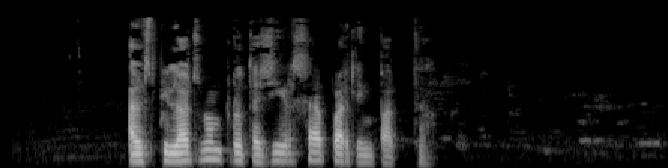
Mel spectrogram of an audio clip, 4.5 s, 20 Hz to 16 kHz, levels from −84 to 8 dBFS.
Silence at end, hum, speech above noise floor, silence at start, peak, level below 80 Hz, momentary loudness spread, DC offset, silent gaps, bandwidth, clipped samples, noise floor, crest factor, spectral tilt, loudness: 1.6 s; none; 46 dB; 0.85 s; -2 dBFS; -70 dBFS; 11 LU; under 0.1%; none; 11.5 kHz; under 0.1%; -69 dBFS; 24 dB; -5 dB/octave; -24 LUFS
